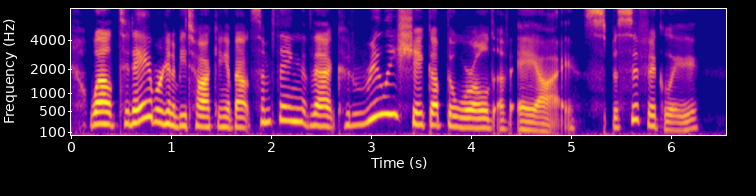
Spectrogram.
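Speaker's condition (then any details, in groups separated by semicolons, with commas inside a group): No condition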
